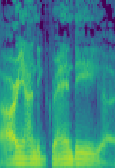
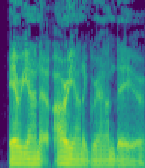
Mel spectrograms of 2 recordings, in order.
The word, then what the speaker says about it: Ariana Grande: Ariana Grande. I said her name wrong. Ariana Grande.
